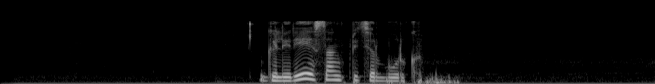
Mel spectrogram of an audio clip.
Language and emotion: Russian, neutral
